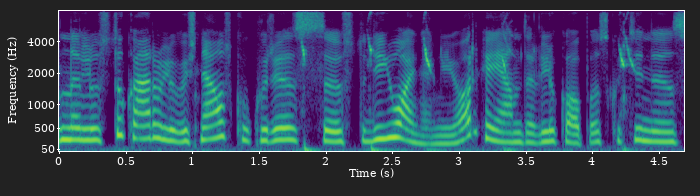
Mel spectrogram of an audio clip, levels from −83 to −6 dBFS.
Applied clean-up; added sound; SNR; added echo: neural diffusion model UNIVERSE++.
